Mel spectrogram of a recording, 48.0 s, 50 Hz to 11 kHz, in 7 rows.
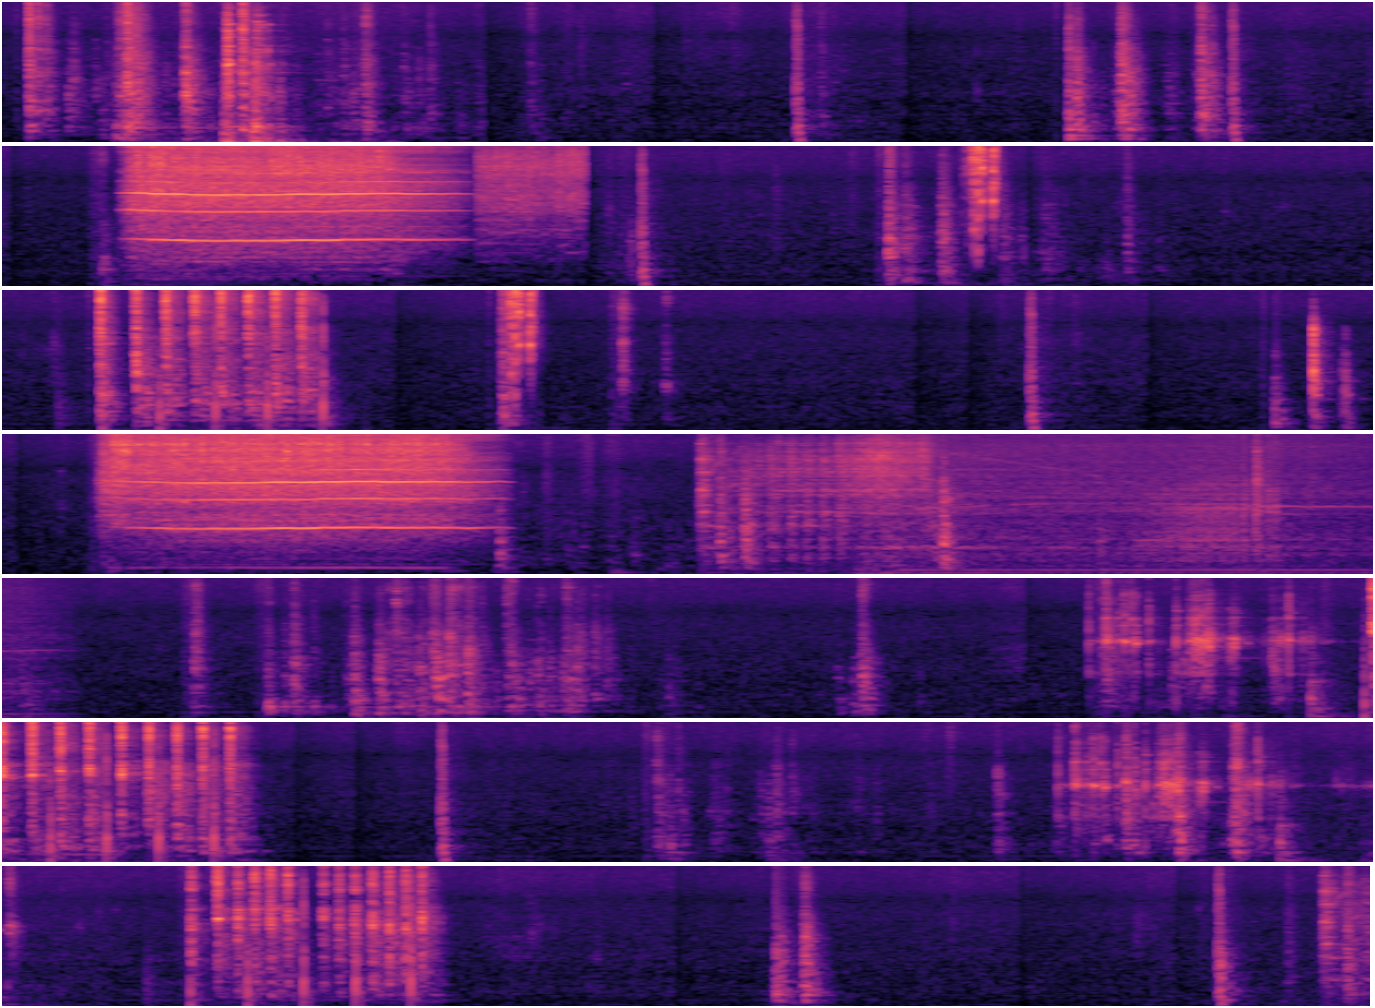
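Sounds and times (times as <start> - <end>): low motor hum: 24.6 - 27.8.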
